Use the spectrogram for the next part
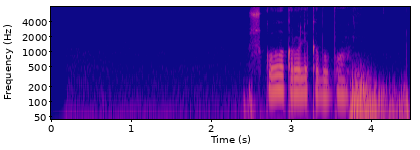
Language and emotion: Russian, neutral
